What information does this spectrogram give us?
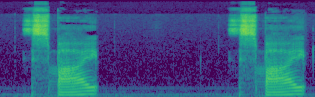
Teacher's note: there's no burst of noise following the release of the lips because the P in spy was not aspirated. · there's this silence where the lips are closed for the P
